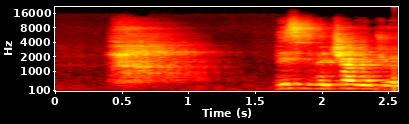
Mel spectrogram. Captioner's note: sighs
